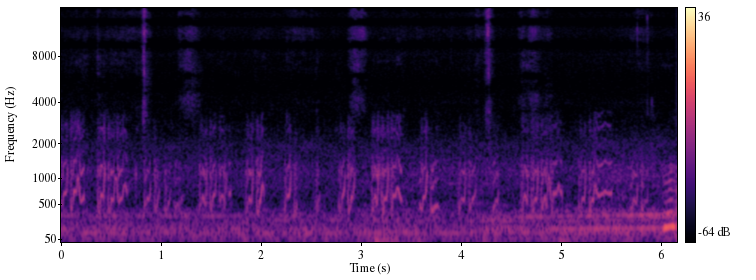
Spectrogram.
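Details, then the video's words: Mimi the guinea pig chats away nonstop, a dense run of short squeaky chirps and upward slides in rapid irregular clusters, some louder peaks near the end, low hum in the background. "Guinea pig chatting away"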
